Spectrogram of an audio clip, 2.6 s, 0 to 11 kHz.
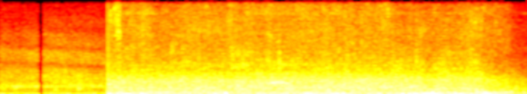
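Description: Ocean breeze gusts past nearly 3,000 flags on a lawn above the Pacific, a steady broadband whoosh of wind and flapping fabric that swells in abruptly and stays loud throughout.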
